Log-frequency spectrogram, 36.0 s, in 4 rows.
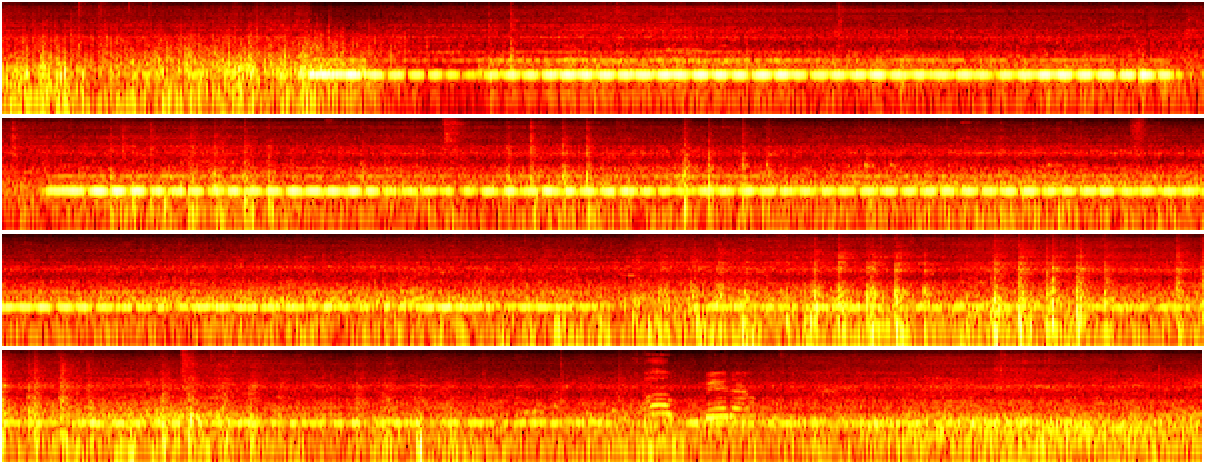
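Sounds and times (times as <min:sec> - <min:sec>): train hum: 0:00.0 - 0:36.0
wheels clacking over rail joints: 0:22.6 - 0:31.9.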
